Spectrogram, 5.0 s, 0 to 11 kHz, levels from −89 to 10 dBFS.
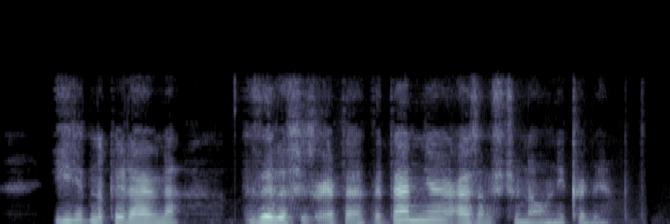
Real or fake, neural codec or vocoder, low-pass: fake; codec, 16 kHz, 0.5 kbps, FunCodec, trained on LibriTTS, 25 frames a second; 7.2 kHz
